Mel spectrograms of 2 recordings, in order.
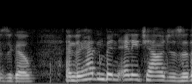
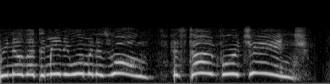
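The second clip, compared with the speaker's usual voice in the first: very high, earnest, forthright, outspoken voice. Narrator reads a woman's answer in a story, forthright woman crying out. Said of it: "And, since she was a very forthright person, / "I'm twenty-seven, I'm a woman, / I'm a woman, / "I'm twenty-seven".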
